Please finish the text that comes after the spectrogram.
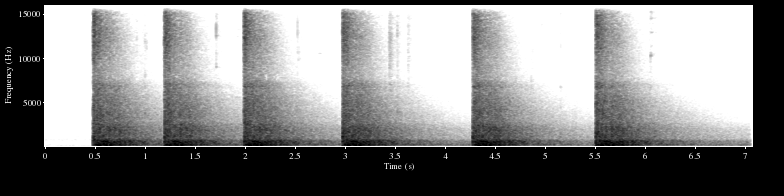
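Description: Six loud, sharp gunshots from a 7.5-inch-barrel AR-15 pistol firing .223 rounds at barrel targets, spaced roughly a second apart, each blast ringing out with a long decaying tail, no voices.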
